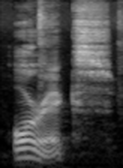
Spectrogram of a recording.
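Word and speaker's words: aurochs: cows were domesticated from is called oryx a-u-r-o-c-h-s that's not even close english is a weird language um but for whatever reason they are pronounced the same to the best of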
